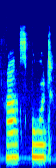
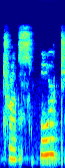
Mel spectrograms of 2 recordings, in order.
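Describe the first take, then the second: First: The stress is on the first syllable. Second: The stress is on the second syllable. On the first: It is used as a noun. "the noun public transport or research shows is stressed on the first syllable" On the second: It is used as a verb. "The verb is always stressed in the second syllable"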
